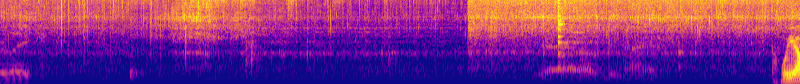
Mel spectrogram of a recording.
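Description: Steak searing in butter and oil in a cast iron skillet, a steady sizzle that grows louder abruptly a little past halfway.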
